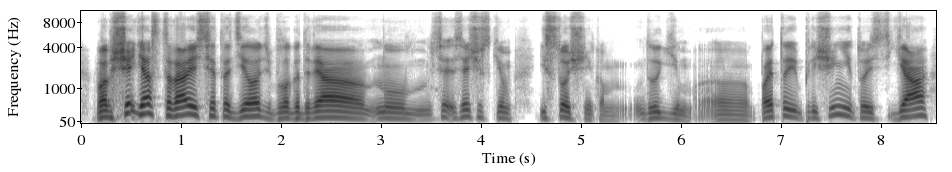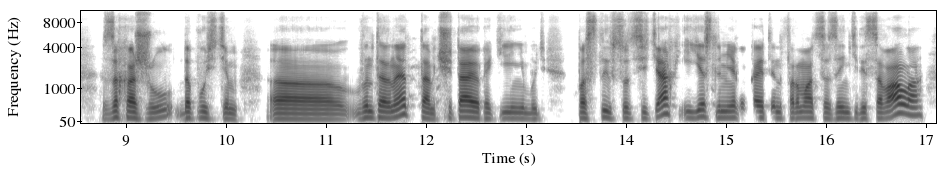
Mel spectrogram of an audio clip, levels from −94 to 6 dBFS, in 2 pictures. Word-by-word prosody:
Вообще, 150 - +7
я 220 +1 +8
стараюсь 190 0 +6
это 160 -2 -1
делать 155 +1 +2
благодаря, 130 +1 +4
ну, 120 +2 -6 0.2
м, - - -15
вся 105 - -7
всяческим 135 -4 -6 0.3
источникам 95 -4 -4
другим, 110 -5 -9
э. 95 -2 -11
По 130 - -2
этой 150 +1 -1
причине, 165 - -5
то 135 - -8
есть 125 -2 -7
я 155 +9 +5 0.3
захожу, 130 +2 -3
допустим, 120 -4 -8 0.3
а, 110 -1 0
в 125 +5 -8
интернет, 140 +8 -1
там 115 - -1
читаю 135 +5 +2
какие-нибудь 120 -2 -12 0.3
посты 140 +3 -6
в 120 - -11
соцсетях. 125 - -3
И - - -18
если 140 +1 -7
меня 135 0 -6
какая-то 135 -1 -6
информация 125 0 -6
заинтересовала, 125 - -1
130 Hz, 125 wpm, -21 LUFS, 115-145 Hz, 0.3 s, я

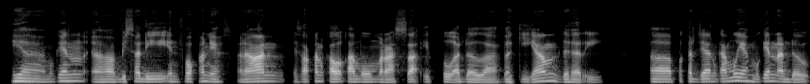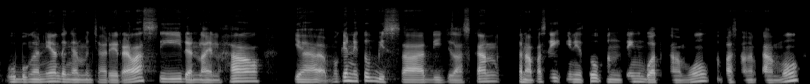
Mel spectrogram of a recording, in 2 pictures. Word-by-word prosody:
Iya 150 0 +4 0.2
mungkin, 150 +5 0 0.2
eee, 120 0 +3
bisa 125 +3 +1
diinfokan 130 +2 -1
ya, - - -3
s - - -26
karena 120 - +3
kan 140 - +1 0.3
misalkan 145 +5 -1
kalau 125 0 +6
kamu 125 0 +3
merasa 115 -2 +3
itu 120 0 -7
adalah 110 -2 +1
bagian 125 +8 +2
dari, 110 -3 -2 0.5
eee, 125 0 +3
pekerjaan 135 0 0
kamu 135 +4 +1
ya, - - +3
mungkin 145 +4 0
ada 115 -2 -1
hubungannya 115 +3 -2
dengan 110 -3 -2
mencari 105 -1 -4
relasi 130 0 +1
dan 110 -4 0
lain 100 -1 -1
hal, 145 +2 +4 0.3
ya 115 -2 0
mungkin 155 +6 -2
itu 170 +1 -3
bisa 110 -3 0
dijelaskan 105 +6 -3 0.2
kenapa 120 -1 0
sih 160 - +1
ini 115 -1 -4
tuh 155 - +2
penting 115 +3 -5
buat 110 -1 0
kamu 115 +10 -4
ke - - -16
pasangan 105 0 -6
kamu, 100 - 0
120 Hz, 165 wpm, -24 LUFS, 110-135 Hz, 0.5 s, kalau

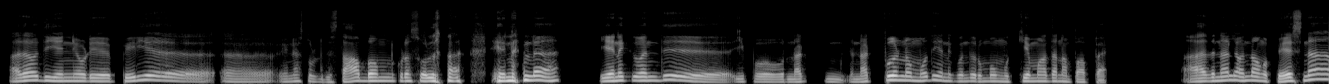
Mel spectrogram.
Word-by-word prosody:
அதாவது 180 +3 +2
என்னுடைய 160 -2 +1 0.2
பெரிய 180 +7 +2 0.8
அ - - -5 0.5
என்ன 135 +3 -6
சொல்றது? 120 -5 -8
ஸ்தாபம்னு 165 +4 +1
கூட 160 - +1
சொல்லலாம். 155 +1 +3 0.4
என்னன்னா, 195 +4 +6 0.7
எனக்கு 180 +2 +2
வந்து 180 +3 0 0.7
இப்போ 130 -1 -10 0.2
ஒரு 120 0 -5
நட் 125 +3 -5 0.5
நட்புன்னும்போது 185 +5 +2
எனக்கு 150 -3 -4
வந்து 150 0 -3
ரொம்ப 145 +1 -3
முக்கியமா 150 +3 -2
தான் 145 -1 -1
நான் 120 -3 -6
பார்ப்பேன். 105 -4 -7 0.9
அதனால 165 +6 +1
வந்து 185 +1 +1
அவங்க 155 -5 0
பேசுனா 165 +8 +3
160 Hz, 120 wpm, -22 LUFS, 145-180 Hz, 0.9 s, என்னன்னா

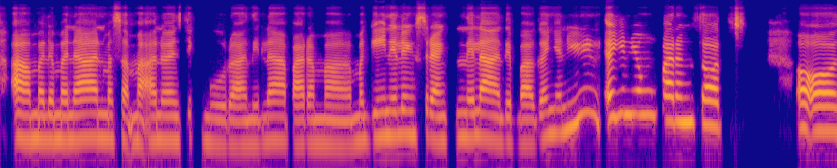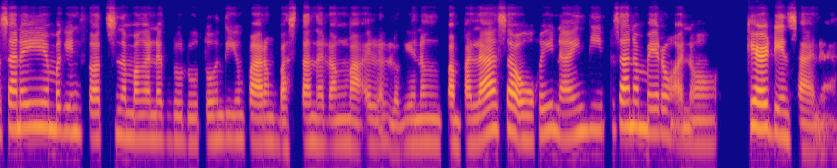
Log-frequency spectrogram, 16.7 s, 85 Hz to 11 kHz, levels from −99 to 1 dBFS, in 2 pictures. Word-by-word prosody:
um, 200 -1 +6
malamanan 200 +1 0
mas, 200 -1 -2
am - - -3
maano 190 +1 -1
yung 190 -1 -3
sikmura 175 -3 -7
nila 190 +2 -3
para 175 0 -1
ma 170 -1 -5
ma-gain 210 +3 -2
nilang 220 0 0
strength 195 -4 +1
nila, 205 -2 +3
di 185 - -5
ba 175 0 -1
ganyan. 235 +4 -4
Yun 365 +6 -3
ay 350 - +9
yun 405 - -2
yung 400 0 -3
parang 335 -1 +5
thoughts 295 -2 +2 0.5
oo, 255 -2 +6
sana 270 +2 +2
yun 285 0 -1
yung - - -4
maging 245 -1 -6
thoughts 210 +2 -2
ng 215 - -5
mga 200 -1 -4
nagluluto, 190 0 -11
hindi 200 0 -10
yung 200 - -17
parang 185 0 +2
basta 175 +2 -3
na 175 -1 -7
lang 170 +1 -6
ma 165 -1 0
el 175 - -9
el 180 - -16
lagyan 175 +4 -10
ng 180 - -9 0.2
pampalasa, 195 - +3
okey 235 +6 -6
na, 210 +1 -2
hindi 255 +1 -8
sana 290 0 +3
merong 235 -3 -2
ano, 170 0 -7 0.3
care 275 -2 +10
din 220 -4 +1
sana. 160 -4 -2
200 Hz, 190 wpm, -24 LUFS, 180-245 Hz, 0.5 s, care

